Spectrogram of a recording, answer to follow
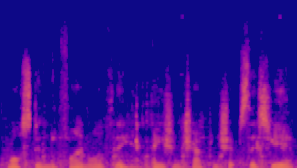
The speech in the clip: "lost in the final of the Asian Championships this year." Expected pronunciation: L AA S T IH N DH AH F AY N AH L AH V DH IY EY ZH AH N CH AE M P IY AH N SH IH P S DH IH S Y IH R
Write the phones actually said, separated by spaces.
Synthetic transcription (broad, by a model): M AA S T IH N DH AH F AY N AH L AH V DH IY EY ZH AH N CH AE M P IY AH N SH IH P S DH IH S Y IH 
